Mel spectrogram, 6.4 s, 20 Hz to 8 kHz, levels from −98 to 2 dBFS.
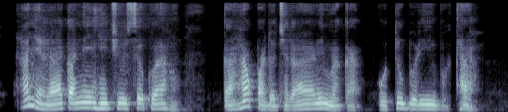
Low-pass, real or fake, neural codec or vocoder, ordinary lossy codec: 7.2 kHz; fake; codec, 16 kHz in and 24 kHz out, 1.1 kbps, FireRedTTS-2 codec; none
